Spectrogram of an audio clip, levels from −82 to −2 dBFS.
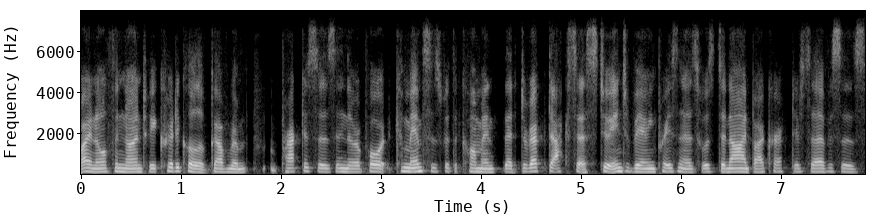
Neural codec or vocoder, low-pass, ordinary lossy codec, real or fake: codec, 16 kHz in and 24 kHz out, 0.9 kbps, LongCat-Audio-Codec, fine tuned four codebook decoder; 7.2 kHz; Opus, 24 kbps; fake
